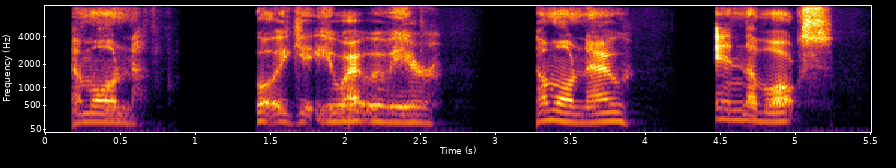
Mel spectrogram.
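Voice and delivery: husky, hoarse, hushed half-whisper. Reading a story: an unseen speaker behind a creaking door, in a hoarse half-whisper. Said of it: "someone speaking in a hoarse whisper".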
